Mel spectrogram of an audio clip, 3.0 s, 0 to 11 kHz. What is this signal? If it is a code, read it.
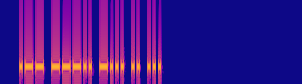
Morse code, heard as a keyed tone, about 41 wpm, 700 Hz. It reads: W8BIS
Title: USA Call Signs - 5 Characters - Repeated 3x - 45wpm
